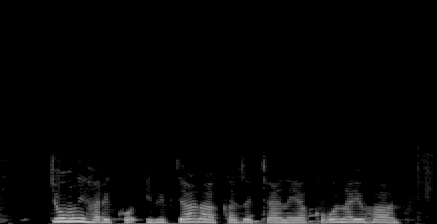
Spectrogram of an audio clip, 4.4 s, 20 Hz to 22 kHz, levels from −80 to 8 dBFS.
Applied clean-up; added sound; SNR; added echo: classical method Wiener filter.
